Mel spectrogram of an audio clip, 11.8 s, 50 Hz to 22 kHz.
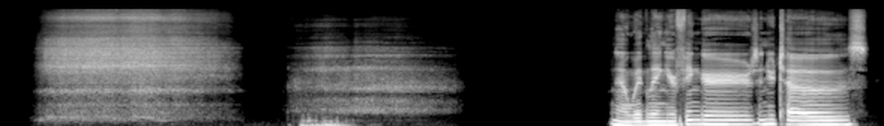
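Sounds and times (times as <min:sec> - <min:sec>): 
breathy exhale through the mouth: 0:00.5 - 0:03.3, 0:03.9 - 0:06.2
long hissing inhale through the nose: 0:00.5 - 0:03.3, 0:03.9 - 0:06.2
speech: 0:08.2 - 0:11.6.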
